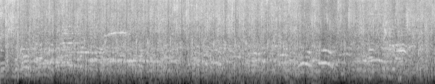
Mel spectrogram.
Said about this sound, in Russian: Бурные аплодисменты и слова поддержки. Так встречали в суде Константина Котова его друзья, гражданские активисты, правозащитники, политики, публицисты, родственники фигурантов дела «Новое величие».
